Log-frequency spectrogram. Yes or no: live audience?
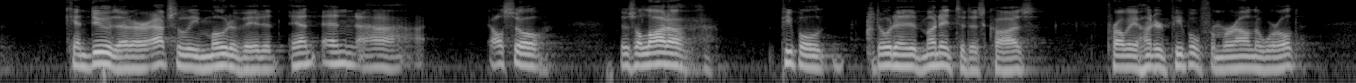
yes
